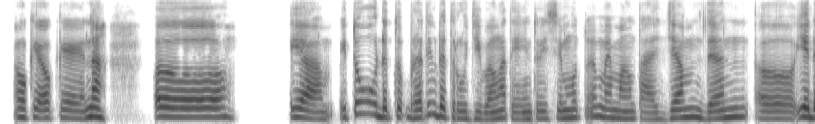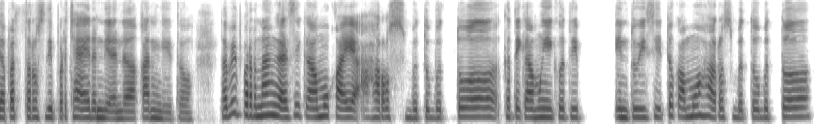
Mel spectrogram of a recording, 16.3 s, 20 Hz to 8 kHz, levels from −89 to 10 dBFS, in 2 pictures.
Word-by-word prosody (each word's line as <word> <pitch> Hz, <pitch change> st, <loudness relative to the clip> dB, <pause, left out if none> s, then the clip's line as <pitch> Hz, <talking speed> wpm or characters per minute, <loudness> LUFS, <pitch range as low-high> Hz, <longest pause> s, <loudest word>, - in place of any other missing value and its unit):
Oke 205 Hz, 0 st, -1 dB
oke, 190 Hz, +1 st, -6 dB, 0.2 s
nah, 215 Hz, -1 st, +5 dB, 0.5 s
eee, 210 Hz, -1 st, +3 dB, 0.5 s
ya 195 Hz, -, +4 dB, 0.4 s
itu 205 Hz, +5 st, -4 dB, 0.2 s
udah 215 Hz, -4 st, +2 dB
tuh 210 Hz, -, -2 dB
berarti 190 Hz, +5 st, -2 dB
udah 225 Hz, -, +3 dB
teruji 170 Hz, -2 st, -6 dB
banget 175 Hz, +4 st, -1 dB
ya, -, -, -7 dB
intuisimu 170 Hz, +3 st, -4 dB
tuh 230 Hz, -, -7 dB
memang 180 Hz, -3 st, -2 dB
tajam 160 Hz, +4 st, -2 dB, 0.2 s
dan, 195 Hz, +6 st, -1 dB
eee, 170 Hz, 0 st, -2 dB
ya 220 Hz, -, +7 dB
dapat 200 Hz, +1 st, +2 dB
terus 205 Hz, 0 st, -2 dB
dipercaya 195 Hz, 0 st, +1 dB
dan 190 Hz, -, +3 dB
diandalkan 170 Hz, +2 st, +1 dB
gitu, 160 Hz, 0 st, -9 dB, 0.4 s
tapi 215 Hz, +7 st, +2 dB
pernah 245 Hz, -2 st, +4 dB
gak 200 Hz, -1 st, +7 dB
sih 250 Hz, -, -4 dB
kamu 210 Hz, +1 st, +4 dB
kayak 200 Hz, -3 st, +6 dB, 0.2 s
harus 200 Hz, 0 st, -1 dB
betul-betul 195 Hz, +3 st, 0 dB
ketika 210 Hz, -1 st, 0 dB
mengikuti 205 Hz, 0 st, 0 dB, 0.3 s
intuisi 200 Hz, +1 st, -1 dB
itu 245 Hz, -, -2 dB
kamu 225 Hz, +3 st, +2 dB
harus 205 Hz, 0 st, -1 dB
betul-betul 200 Hz, +3 st, -2 dB
200 Hz, 150 wpm, -24 LUFS, 185-210 Hz, 0.5 s, ya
